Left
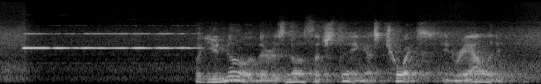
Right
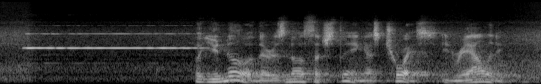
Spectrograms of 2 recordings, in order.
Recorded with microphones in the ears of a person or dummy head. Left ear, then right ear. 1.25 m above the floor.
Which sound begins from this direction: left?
A flute, at 0.2 s.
